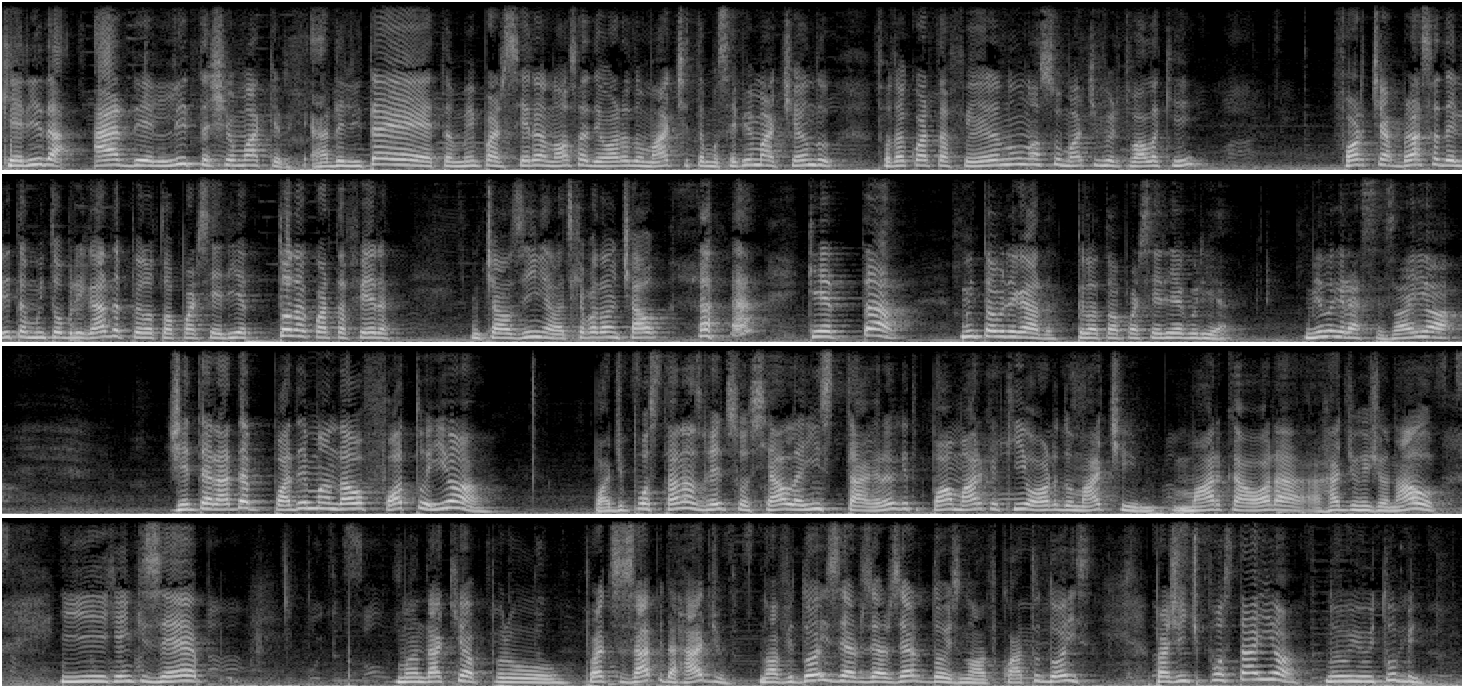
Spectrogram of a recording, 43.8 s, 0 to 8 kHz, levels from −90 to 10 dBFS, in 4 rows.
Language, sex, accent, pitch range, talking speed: Portuguese, female, Brazilian, 200-250 Hz, 140 wpm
